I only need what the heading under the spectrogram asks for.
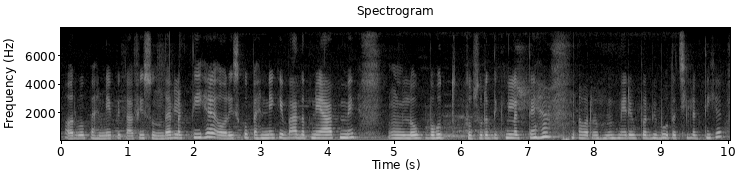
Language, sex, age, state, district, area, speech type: Hindi, female, 18-30, Uttar Pradesh, Chandauli, rural, spontaneous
